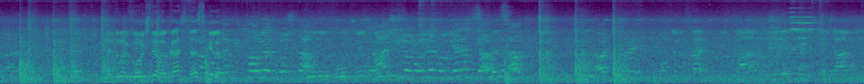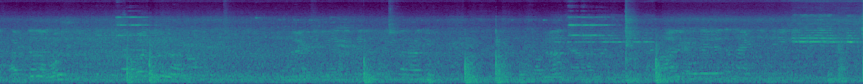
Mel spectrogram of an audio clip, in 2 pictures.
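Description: A cleaver chops meat on a wooden block with sharp, repeated thuds.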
